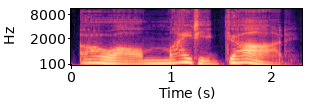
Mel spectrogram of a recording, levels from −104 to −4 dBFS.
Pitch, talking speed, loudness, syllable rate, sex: 135 Hz, 80 wpm, -17 LUFS, 2.4 syllables/s, male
